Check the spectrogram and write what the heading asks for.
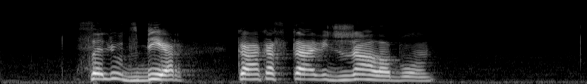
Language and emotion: Russian, angry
